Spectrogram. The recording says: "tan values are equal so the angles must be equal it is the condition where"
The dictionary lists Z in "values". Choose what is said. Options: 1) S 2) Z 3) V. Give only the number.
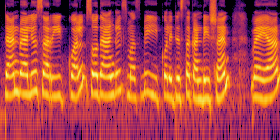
1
